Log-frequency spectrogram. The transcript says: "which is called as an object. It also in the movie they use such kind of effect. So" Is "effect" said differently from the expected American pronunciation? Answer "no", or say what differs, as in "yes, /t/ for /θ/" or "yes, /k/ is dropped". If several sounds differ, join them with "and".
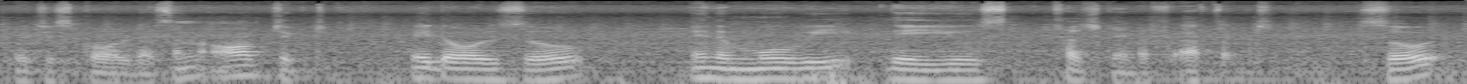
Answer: yes, /k/ is dropped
